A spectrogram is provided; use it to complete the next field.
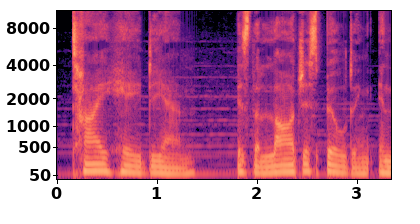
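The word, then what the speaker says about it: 太和: The Hall of Supreme Harmony, pronounced Thaihe is the largest building in the Forbidden City.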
